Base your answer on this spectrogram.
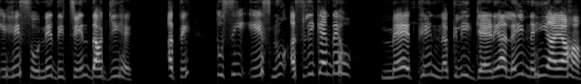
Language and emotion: Punjabi, angry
